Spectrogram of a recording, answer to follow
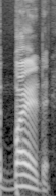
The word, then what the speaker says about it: bad: तो BAD को क्या पढ़ेंगे, बैड, इसे बाद नहीं पढ़ेंगे, इसे क्या पढ़ेंगे दोस्तों, बैड पढ़ेंगे। जैसे आप लोग यहाँ पे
